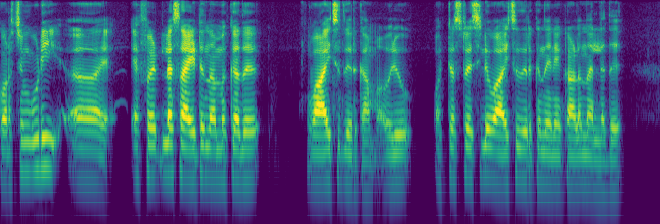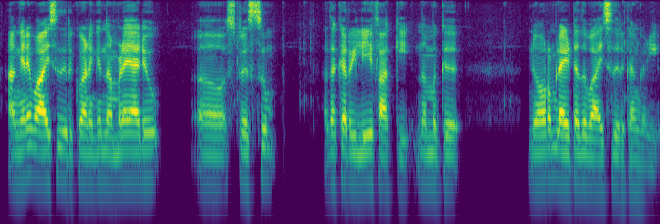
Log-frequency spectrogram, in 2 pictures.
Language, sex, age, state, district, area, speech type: Malayalam, male, 45-60, Kerala, Wayanad, rural, spontaneous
